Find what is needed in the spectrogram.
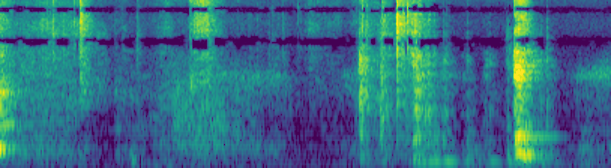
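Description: Faint handling noise, then a few short knocks as a painted lizard figure is brought back and set down on a tabletop, followed by a brief spoken "I" near the end.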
